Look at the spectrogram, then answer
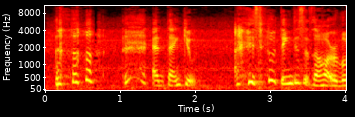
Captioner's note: laughs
